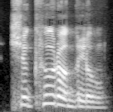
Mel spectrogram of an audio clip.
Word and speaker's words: Shukuroglou: Shukuroglou.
